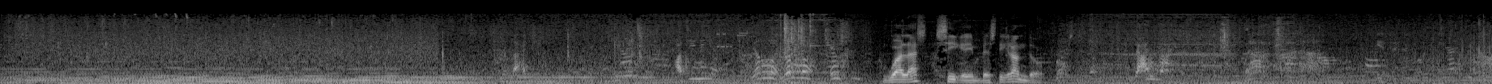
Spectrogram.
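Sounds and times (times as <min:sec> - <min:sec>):
steady rain falling at night in a ghetto: 0:00.0 - 0:14.9
speech: 0:06.8 - 0:10.8, 0:11.4 - 0:11.9.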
